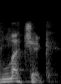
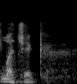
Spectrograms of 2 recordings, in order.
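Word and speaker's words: Ledaig: island whiskey um called lechik okay spelled lead l-e-d-a-i-g but pronounced lechik okay and it's weird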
